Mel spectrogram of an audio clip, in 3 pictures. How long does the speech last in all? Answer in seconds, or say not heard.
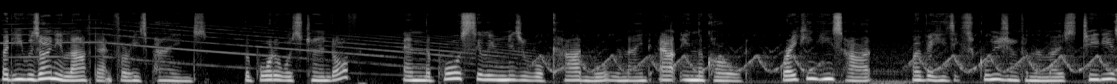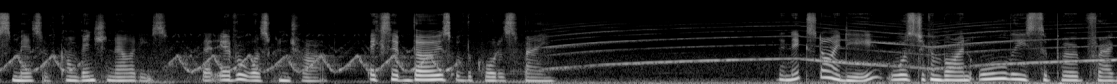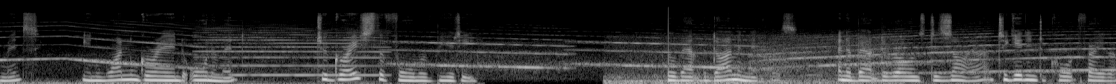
29 s.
